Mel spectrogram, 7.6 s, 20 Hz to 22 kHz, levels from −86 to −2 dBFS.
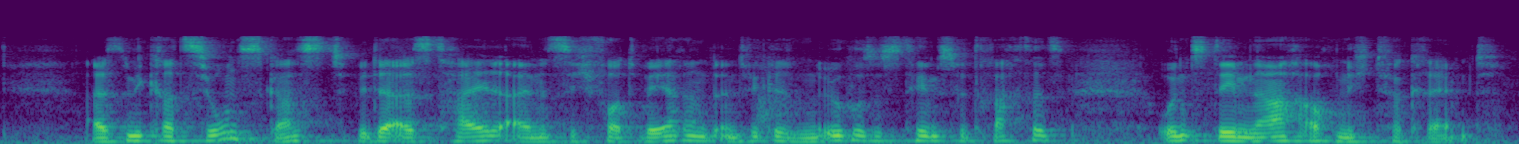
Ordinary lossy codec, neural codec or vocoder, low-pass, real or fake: none; none; none; real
